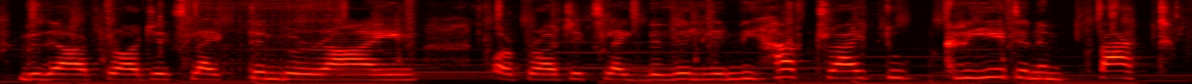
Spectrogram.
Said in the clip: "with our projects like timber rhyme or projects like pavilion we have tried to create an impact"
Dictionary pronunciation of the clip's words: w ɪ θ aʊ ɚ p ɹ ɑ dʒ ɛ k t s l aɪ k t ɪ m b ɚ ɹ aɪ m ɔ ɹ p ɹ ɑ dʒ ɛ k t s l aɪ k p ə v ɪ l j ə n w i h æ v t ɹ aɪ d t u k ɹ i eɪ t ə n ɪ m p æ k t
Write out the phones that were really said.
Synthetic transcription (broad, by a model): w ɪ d aʊ ɚ p ɹ ɑ dʒ ɛ k t s l aɪ k t ɪ m b ɚ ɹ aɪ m ɔ ɹ p ɹ ɑ dʒ ɛ k t s l aɪ k b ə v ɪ l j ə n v i h æ v t ɹ aɪ d t u k ɹ i eɪ t ə n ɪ m p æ k t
